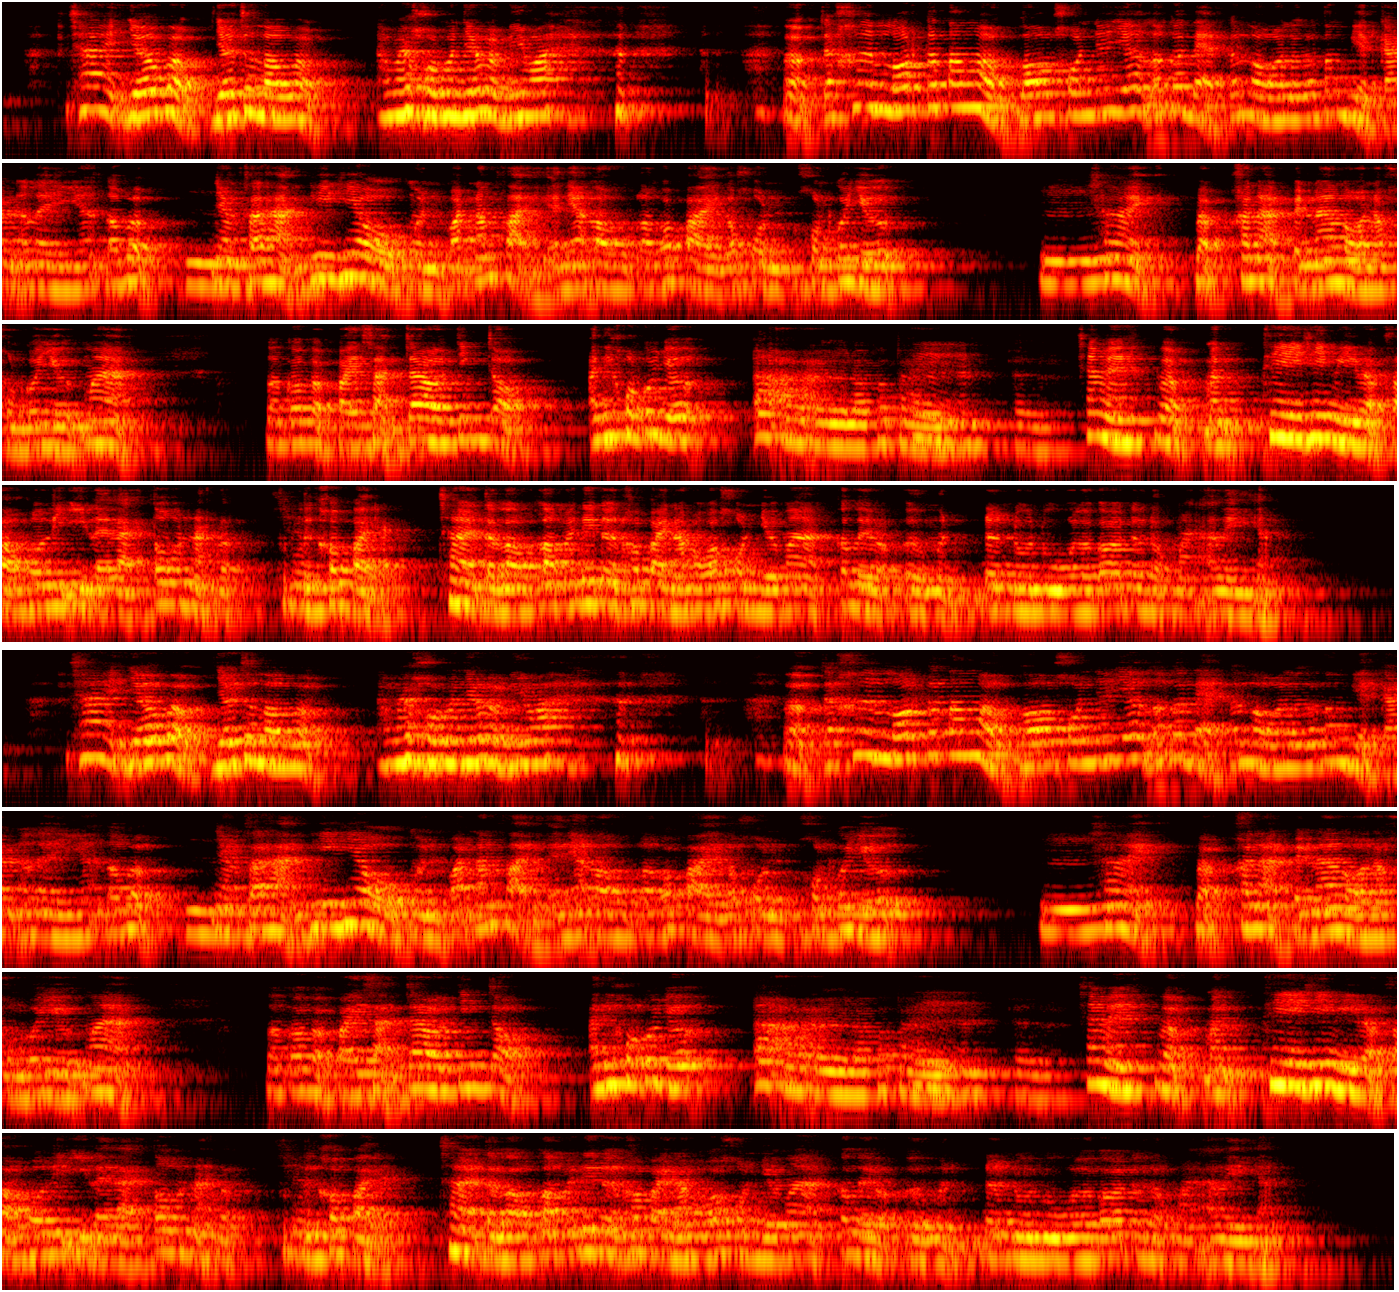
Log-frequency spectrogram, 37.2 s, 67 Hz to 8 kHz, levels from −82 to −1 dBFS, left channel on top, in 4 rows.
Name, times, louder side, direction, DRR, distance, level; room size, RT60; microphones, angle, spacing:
voice 1, 0.4-2.1 2.5-4.4 5.0-10.3 10.7-15.3 16.6-19.5 20.4-22.1 22.5-23.3 24.7-25.1 25.8-29.5 29.7-30.5 30.8-36.4, left 2 dB, 90° left, -7 dB, 1.7 m, -30 dB
voice 2, 10.5-10.9 16.2-16.9 23.6-24.9 25.3-25.6 29.8-30.0 33.6-33.7, left 1 dB, 30° left, -5 dB, 1.3 m, -32 dB
12.5 x 6.1 x 2.7 m, 0.83 s
head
